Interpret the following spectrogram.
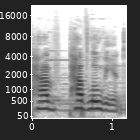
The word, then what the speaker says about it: Pavlovian: That is how you pronounce Pavlovian, sorry.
